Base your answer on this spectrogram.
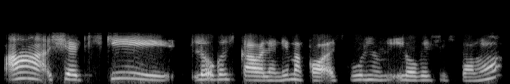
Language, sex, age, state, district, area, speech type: Telugu, female, 18-30, Andhra Pradesh, Krishna, urban, conversation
